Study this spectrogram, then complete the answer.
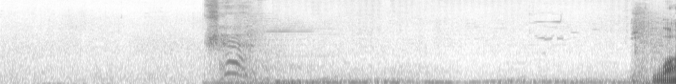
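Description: A heavy whooshing thud sounds as a figure plunges to the ground.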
